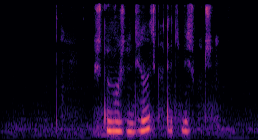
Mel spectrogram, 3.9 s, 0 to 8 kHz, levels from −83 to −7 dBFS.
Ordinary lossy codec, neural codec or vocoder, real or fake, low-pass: MP3, 48 kbps; autoencoder, 22.05 kHz, a latent of 192 numbers a frame, VITS, trained on one speaker; fake; 7.2 kHz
